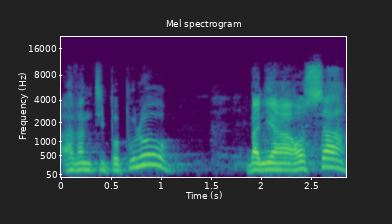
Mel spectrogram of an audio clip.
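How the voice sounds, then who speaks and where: This man talks very slowly. His pace stays very slow throughout. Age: 60s. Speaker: stage actor. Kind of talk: post-show audience discussion. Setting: theatre with audience.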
